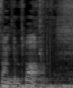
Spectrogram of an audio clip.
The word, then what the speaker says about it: Vanden Plas: for um British Leland they used to call these cars vandon pla in the material now the pronunciation was used there is actually is actually not the only acceptable one there are three acceptable pronunciations and people tell me when I use this one but I'm wrong basically I'm not wrong and they're not wrong and it's basically the question is picking whichever one you want because there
